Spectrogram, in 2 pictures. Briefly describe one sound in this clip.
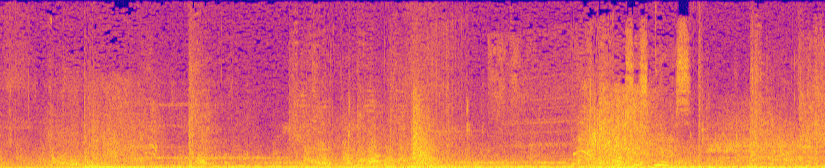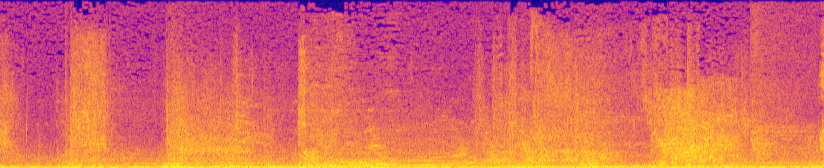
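Sword blows strike with sharp clangs.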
